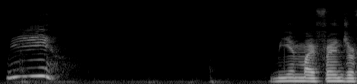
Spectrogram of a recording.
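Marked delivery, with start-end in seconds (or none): 0.0-0.5 very high, squealed wee; gleeful wee. Real, not acted. Playing with the camera in the game, high squeal of glee. Playful cheer while flying around.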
